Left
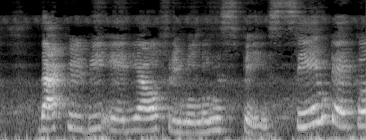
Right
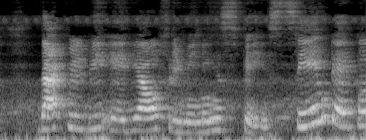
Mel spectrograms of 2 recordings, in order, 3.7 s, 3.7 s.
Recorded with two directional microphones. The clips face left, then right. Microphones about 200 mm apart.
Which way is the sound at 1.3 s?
20° left (ahead or behind).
